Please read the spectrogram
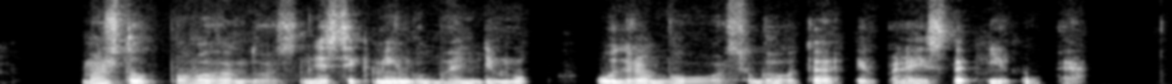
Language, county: Lithuanian, Vilnius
